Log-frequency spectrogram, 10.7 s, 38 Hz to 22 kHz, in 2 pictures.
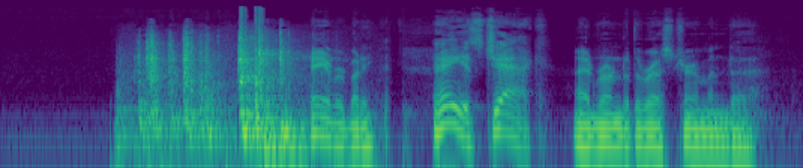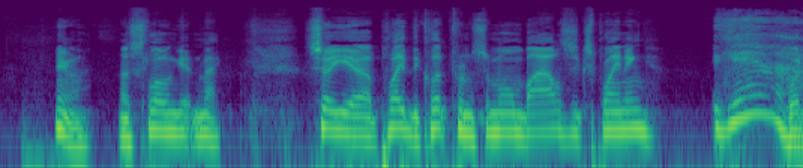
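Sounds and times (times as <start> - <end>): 
door being knocked into: 0.8 - 2.3
speech: 2.1 - 5.1, 5.7 - 10.7.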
